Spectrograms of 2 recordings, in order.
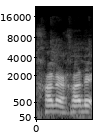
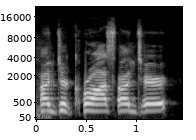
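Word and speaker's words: Hunter × Hunter: And please pronounce it Hunter Hunter and not 100 cross Hunter.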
